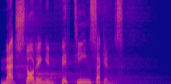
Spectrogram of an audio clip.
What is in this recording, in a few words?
Announcer Town Crier Match Begin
